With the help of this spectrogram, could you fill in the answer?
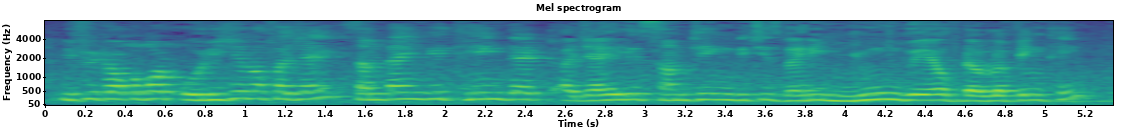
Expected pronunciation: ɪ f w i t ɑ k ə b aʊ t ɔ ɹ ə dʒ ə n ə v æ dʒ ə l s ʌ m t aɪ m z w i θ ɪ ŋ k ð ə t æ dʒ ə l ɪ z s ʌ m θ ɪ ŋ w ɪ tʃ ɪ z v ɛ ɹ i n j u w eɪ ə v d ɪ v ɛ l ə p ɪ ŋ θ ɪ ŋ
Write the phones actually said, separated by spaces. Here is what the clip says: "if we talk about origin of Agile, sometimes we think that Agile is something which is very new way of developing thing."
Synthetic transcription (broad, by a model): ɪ f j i t ɑ k ə b aʊ t ɔ ɹ ə dʒ ə n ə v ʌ dʒ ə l s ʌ m t aɪ m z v i t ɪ ŋ k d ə t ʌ dʒ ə l ɪ z s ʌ m t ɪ ŋ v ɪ tʃ ɪ z v ɛ ɹ i n j u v eɪ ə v d ɪ v ɛ l ə p ɪ ŋ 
